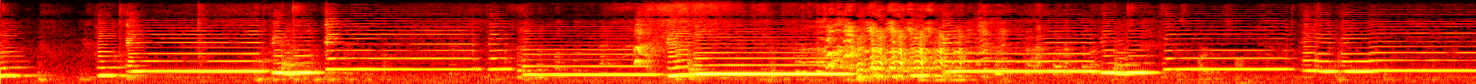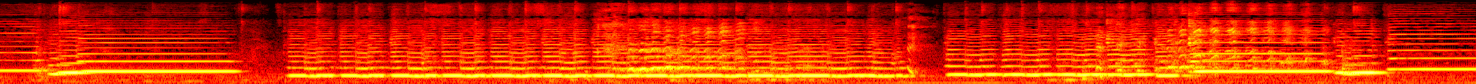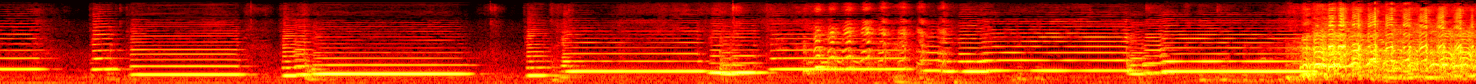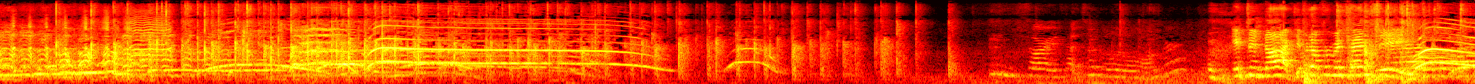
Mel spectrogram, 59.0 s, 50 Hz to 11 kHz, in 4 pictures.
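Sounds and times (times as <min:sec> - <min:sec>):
saxophone slow melody: 0:00.0 - 0:47.1.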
